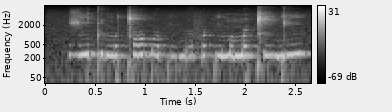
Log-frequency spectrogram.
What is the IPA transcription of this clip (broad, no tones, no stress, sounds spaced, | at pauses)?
ʒ i tʲ ə ŋ o ǀ o ɠ o k i̤ b ə̤ f ə k i m ʊ m ə ǁ i ɡ i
